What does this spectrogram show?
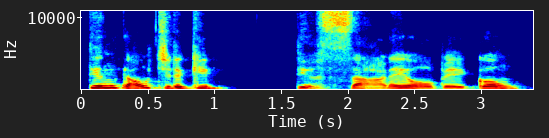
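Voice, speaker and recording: A soft, dark-toned woman with a Taiwanese accent narrates a folk tale at a slow pace. She tells it as a scripted story, guiding the listener through it. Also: lowish voice, big pitch swings.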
